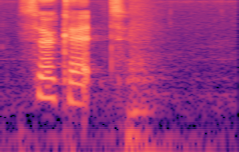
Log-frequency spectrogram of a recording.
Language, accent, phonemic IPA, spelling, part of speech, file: English, US, /ˈsɝ.kɪt/, circuit, noun / verb, En-us-circuit.ogg
- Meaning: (noun) 1. The act of moving or revolving around, or as in a circle or orbit; a revolution 2. The circumference of, or distance around, any space; the measure of a line around an area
